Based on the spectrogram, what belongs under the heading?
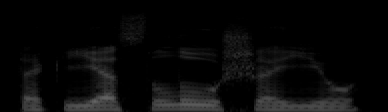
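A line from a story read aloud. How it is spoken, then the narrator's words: Hissing vampire. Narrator (Russian): прошипел вампир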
